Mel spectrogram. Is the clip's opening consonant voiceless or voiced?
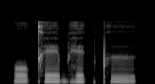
voiceless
